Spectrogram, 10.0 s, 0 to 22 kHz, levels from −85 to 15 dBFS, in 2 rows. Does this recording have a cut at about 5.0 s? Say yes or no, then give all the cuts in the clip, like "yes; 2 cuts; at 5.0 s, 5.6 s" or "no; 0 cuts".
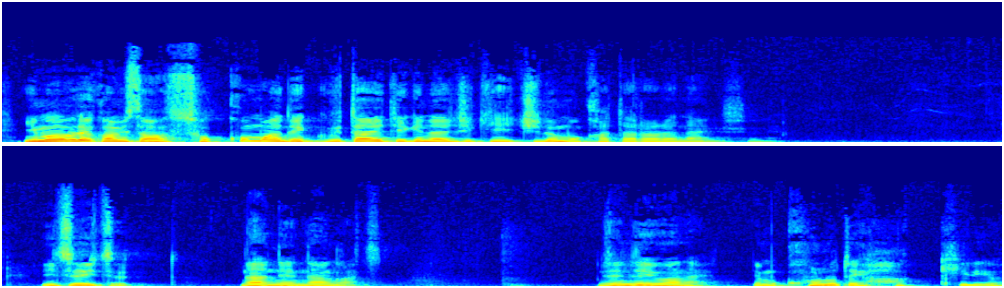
no; 0 cuts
